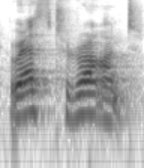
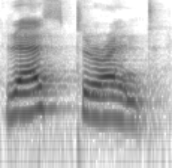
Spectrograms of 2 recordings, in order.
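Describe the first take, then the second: First: "रेस्टोरेंट" the British way, ending "-raant"; British pronunciation. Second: "रेस्टोरेंट" the American way, ending "-rent"; American pronunciation. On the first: Teacher shows learners the British word, "रेस्टोरेंट" as rest-raant. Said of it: "British language में हम इसे बोलेंगे". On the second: Teacher shows learners the American word, "रेस्टोरेंट" as res-trent. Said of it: "American language में इसको बोलेंगे". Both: Shown as a demonstration.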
